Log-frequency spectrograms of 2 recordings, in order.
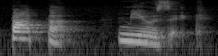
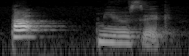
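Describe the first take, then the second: First: The p is released, adding an extra vowel. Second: The p is held without release before music. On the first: The speaker calls it wrong. "Don't say papa music" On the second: The speaker calls it right. "I didn't release my lips"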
